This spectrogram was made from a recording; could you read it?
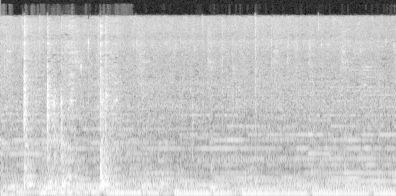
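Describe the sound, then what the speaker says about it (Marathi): Chopped onion sizzles steadily in two spoons of hot oil for an egg masala curry, a close, continuous frying crackle with a few sharper pops and stirring scrapes near the start, no talking. "आता तेलामध्ये टाकलेला कांदा चांगला परतून घ्यायचा आहे."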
